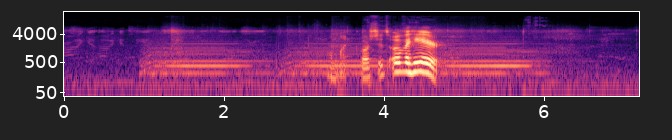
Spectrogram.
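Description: A steady electronic warning tone drones.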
